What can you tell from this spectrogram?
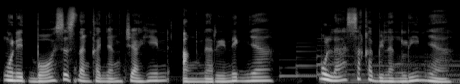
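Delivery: ordinary delivery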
